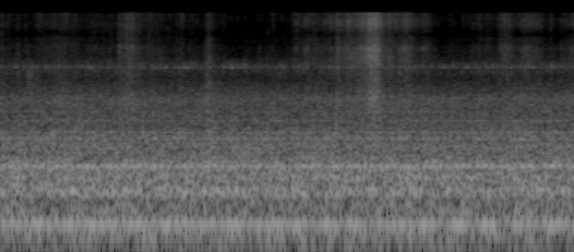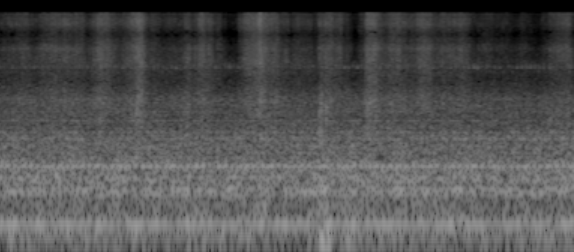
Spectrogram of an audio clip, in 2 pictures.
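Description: A steady low mechanical hum with a handful of light clicks scattered through it.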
